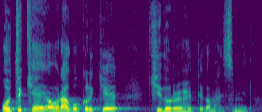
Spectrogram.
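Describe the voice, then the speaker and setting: High-voiced Korean male pastor preaching. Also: big pitch swings, fairly quick, gravelly. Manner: swings from soft, low storytelling to raised, emphatic preaching; drops to a whisper for quoted divine words. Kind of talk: sermon.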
